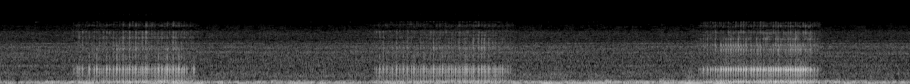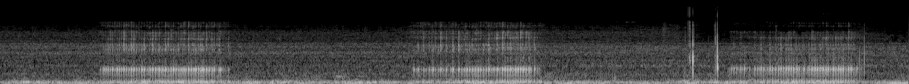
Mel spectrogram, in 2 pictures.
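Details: Man snoring while asleep on a train: regular rasping snores about every three seconds, roughly 20 a minute, over steady train rumble.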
